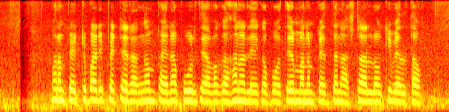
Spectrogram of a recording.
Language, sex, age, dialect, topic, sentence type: Telugu, female, 18-24, Central/Coastal, banking, statement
